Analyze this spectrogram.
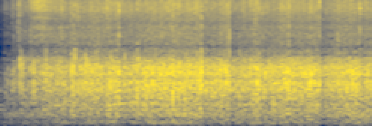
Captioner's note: applause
